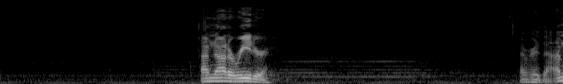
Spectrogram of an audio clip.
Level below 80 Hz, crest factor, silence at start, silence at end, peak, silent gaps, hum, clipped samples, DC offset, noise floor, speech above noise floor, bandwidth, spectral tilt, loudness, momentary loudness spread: -62 dBFS; 24 dB; 2 s; 0 s; -8 dBFS; none; none; under 0.1%; under 0.1%; -58 dBFS; 34 dB; 15.5 kHz; -5.5 dB/octave; -25 LUFS; 15 LU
